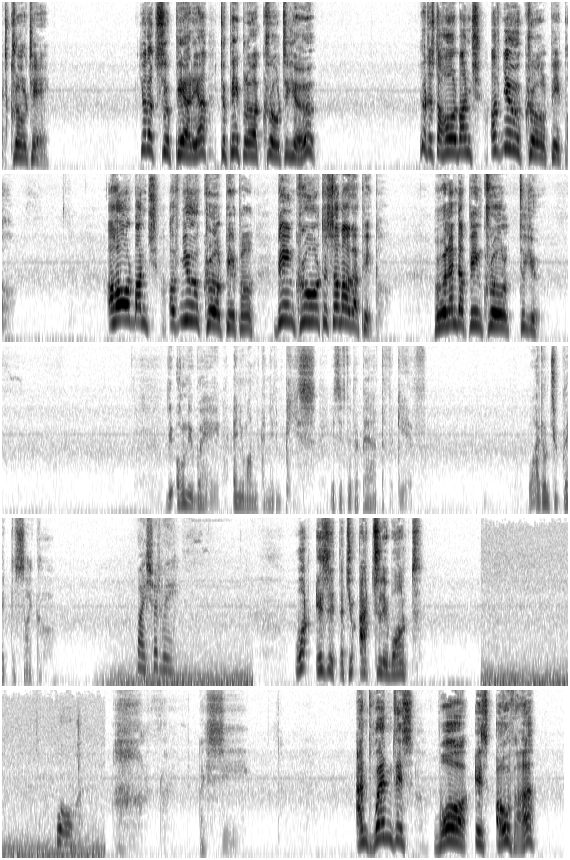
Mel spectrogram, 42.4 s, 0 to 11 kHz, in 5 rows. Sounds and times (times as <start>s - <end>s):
Male speech, man speaking: 0.0s - 0.7s, 2.1s - 4.8s, 6.3s - 8.7s, 10.1s - 14.3s, 15.0s - 16.6s, 19.5s - 23.3s, 24.9s - 26.2s, 29.9s - 31.8s, 36.9s - 37.6s, 39.3s - 42.0s
Female speech, woman speaking: 27.5s - 28.2s.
